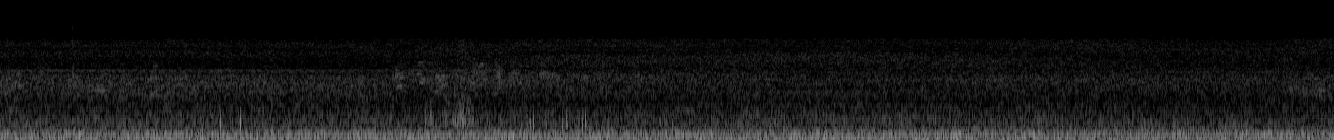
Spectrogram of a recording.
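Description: Steady low outdoor background rumble, with faint distant voices a few seconds in.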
